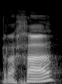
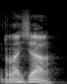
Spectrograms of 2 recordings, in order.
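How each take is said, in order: First: The j has a harsh Spanish-style throat sound. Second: The j has a soft Catalan zh sound. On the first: This is the borrowed Castilian verb. The speaker calls it wrong. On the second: This is the genuine Catalan verb. The speaker calls it right.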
